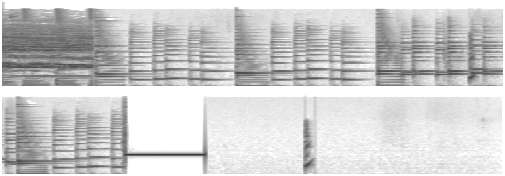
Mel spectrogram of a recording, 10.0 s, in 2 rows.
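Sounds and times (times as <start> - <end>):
bouncy keyboard music: 0.0 - 6.2.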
